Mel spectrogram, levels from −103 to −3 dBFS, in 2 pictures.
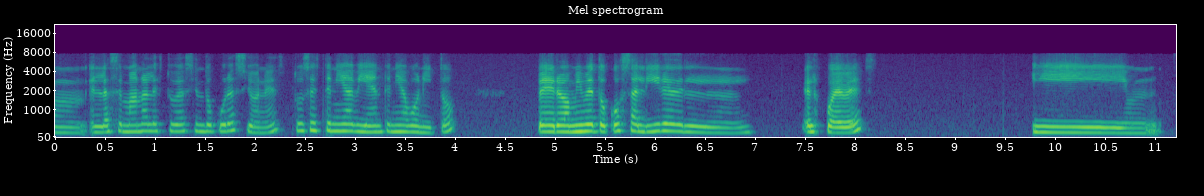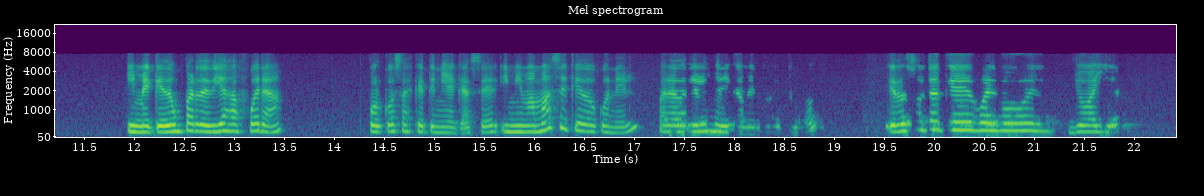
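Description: From 17.41 to 18.85 s the talker's speech sinks by roughly 25 dB in places, the likely result of speech suppressed in double talk: both sides were talking, and the echo canceller ducked everything because it couldn't tell the near talker from the loudspeaker echo. Over the same stretch, 17.46 to 18.0 s, a faint second voice sits about 20 dB under the talker. That's likely the other side's voice leaking through, where the canceller didn't fully scrub the loudspeaker playback from the mic. A tiny scrap of it pops up again at 18.87 to 18.92 s, very low, around 35 dB down.

At 19.13 to 19.28 s the room tone dips by about 7 dB for a moment and then comes back. That's background gated by the echo canceller, which clamped the mic hard while the speaker was playing and let go about 150 ms later.

The busiest part runs from 19.72 to 21.15 s, where speech suppressed in double talk takes the talker down by around 15 dB. 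Meanwhile the leak gets much louder from 19.71 to 20.03 s, only about 10 dB under the talker, and then lingers faintly, about 25 dB down, from 20.6 to 21.99 s. One more brief duck, about 15 dB, lands at 21.69 to 21.94 s. All of this sits inside the G.722 call path's band, with nothing above 8 kHz.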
